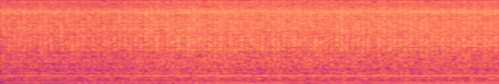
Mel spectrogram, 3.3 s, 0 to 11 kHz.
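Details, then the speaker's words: Hyundai i20 petrol after fixing engine knocking/misfire (injector circuit open fault): engine settles back to idle rpm by itself, smooth steady hum, no vibration. Normal idle. "इजन sound buckle सही हो अपने आप slow हो र है engine अपने idol RPM प आ जागा"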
